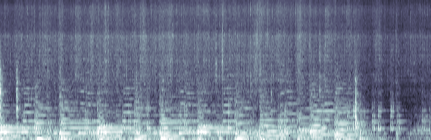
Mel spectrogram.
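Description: Fried rice sizzling in a nonstick wok, with a wooden spatula scraping and stirring it, over background music.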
